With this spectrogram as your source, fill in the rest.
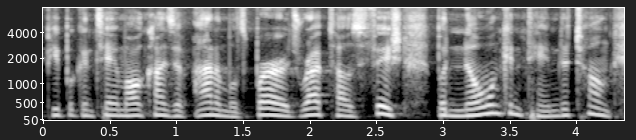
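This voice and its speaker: On a very clean recording with a silent background, a man with an Irish accent speaks at a fairly quick pace with ordinary pitch variation. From Ireland, Newbridge, County Kildare. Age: 30s. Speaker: pastor. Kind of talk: sermon. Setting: church.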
